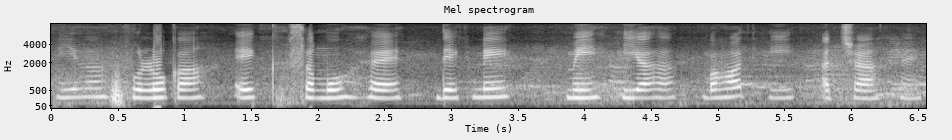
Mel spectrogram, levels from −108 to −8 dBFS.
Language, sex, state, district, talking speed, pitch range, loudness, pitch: Hindi, female, Chhattisgarh, Raipur, 120 wpm, 255-280 Hz, -15 LUFS, 260 Hz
